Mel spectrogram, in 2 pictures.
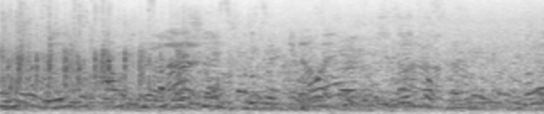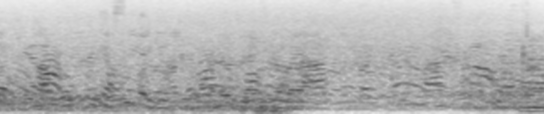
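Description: A large crowd chatters outdoors.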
